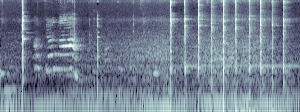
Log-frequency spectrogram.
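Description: Hammer blows on a steel rod driven into wet paper packed in the starter pinion bushing's bore in a scooter crankcase: one strike near the start, then about ten quick strikes in the second half, each with a metallic ring. The packed wet paper is hydraulically pushing the worn, loose bushing out of the crankcase.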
